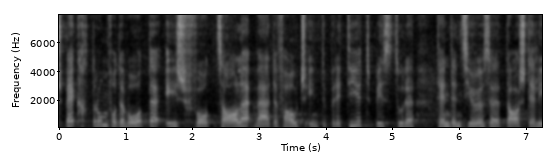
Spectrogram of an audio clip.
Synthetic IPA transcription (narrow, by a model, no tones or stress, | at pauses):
ʃpɛkχtɾʊmfɔdəʋɔːtəʔɪʃfɔt͡sɑːləvæːɾdəfɑlʃɪntəpɾɛtiːrtb̥ɪst͡sʊɾə | tʰɛndɛnt͡sjøːsəd̥ɑːɾʃtɛlːi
